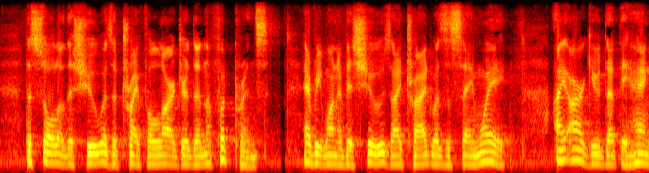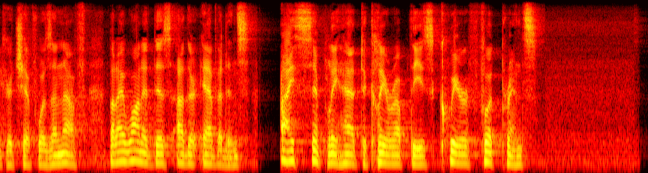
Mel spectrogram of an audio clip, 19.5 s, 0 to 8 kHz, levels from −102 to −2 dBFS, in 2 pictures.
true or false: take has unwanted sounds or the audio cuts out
false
